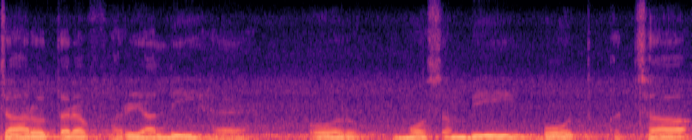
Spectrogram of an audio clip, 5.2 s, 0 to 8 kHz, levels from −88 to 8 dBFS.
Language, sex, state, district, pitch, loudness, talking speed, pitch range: Hindi, male, Haryana, Rohtak, 105 Hz, -15 LUFS, 105 wpm, 100-110 Hz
